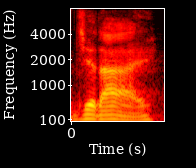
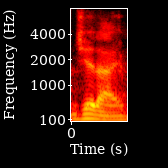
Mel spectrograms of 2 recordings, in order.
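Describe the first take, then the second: First: It is said as Je'daii, with a different ending. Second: It is said as the familiar word Jedi. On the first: The original, older order. The speaker calls it right. "but Jedi. It's a little enunciation difference there" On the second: The later, familiar order. The speaker calls it wrong. "So not Jedi"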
